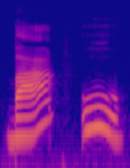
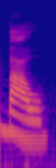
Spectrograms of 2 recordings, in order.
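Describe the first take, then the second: First: The two vowels fall in separate syllables. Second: The two vowels glide together in one syllable. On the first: The speaker calls it right. "O hiato é quando nós temos, né, duas vogais juntas e na hora de pronunciar, elas são pronunciadas de maneira separada" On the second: The speaker calls it wrong. "Seria a vogal e uma semivogal numa mesma sílaba"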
